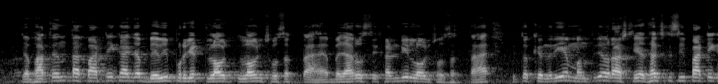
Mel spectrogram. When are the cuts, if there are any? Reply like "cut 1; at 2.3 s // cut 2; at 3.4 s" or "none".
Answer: none

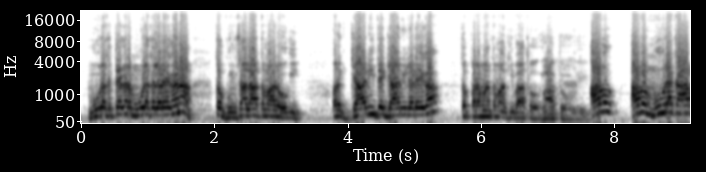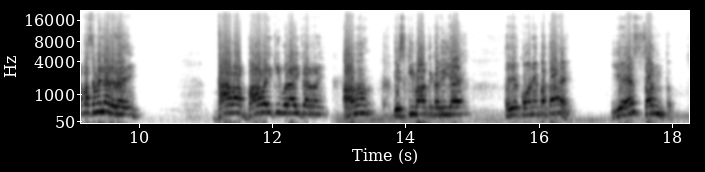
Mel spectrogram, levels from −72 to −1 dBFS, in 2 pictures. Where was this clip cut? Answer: cut 1; at 12.9 s

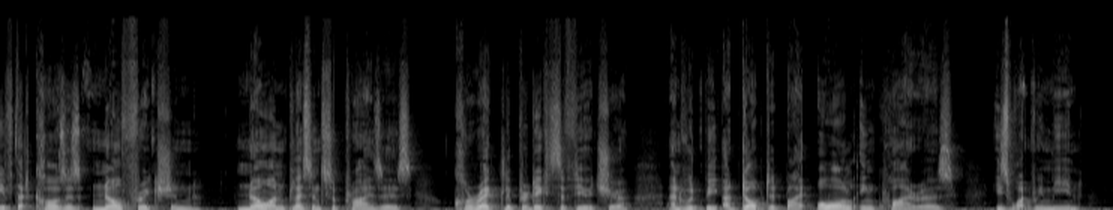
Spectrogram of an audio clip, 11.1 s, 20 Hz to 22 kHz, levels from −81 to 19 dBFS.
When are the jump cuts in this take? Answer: none

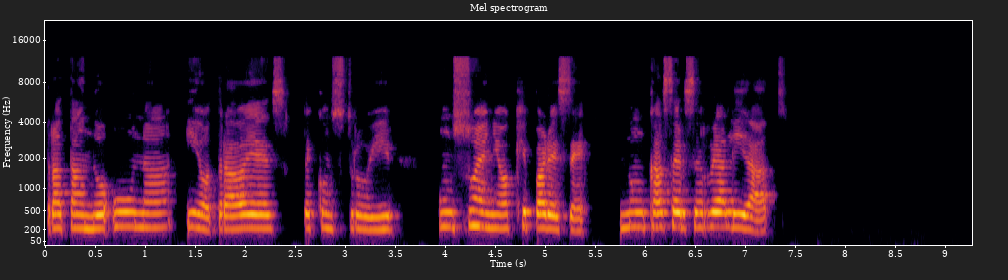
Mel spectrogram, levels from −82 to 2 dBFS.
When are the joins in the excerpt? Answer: none

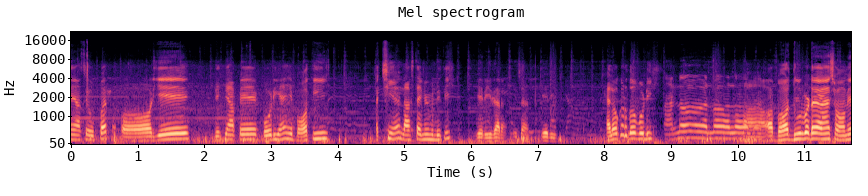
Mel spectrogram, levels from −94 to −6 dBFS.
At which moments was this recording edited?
none

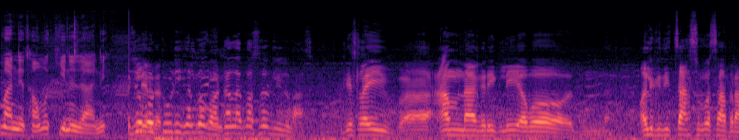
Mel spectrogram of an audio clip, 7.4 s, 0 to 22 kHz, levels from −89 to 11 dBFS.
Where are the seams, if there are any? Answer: cut 1; at 1.3 s

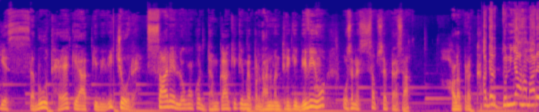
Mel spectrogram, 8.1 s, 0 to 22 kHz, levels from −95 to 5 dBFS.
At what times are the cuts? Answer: cut 1; at 2.1 s // cut 2; at 7.1 s

